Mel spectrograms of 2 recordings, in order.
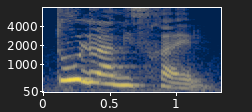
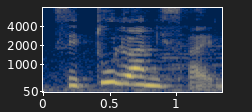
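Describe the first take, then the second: First: "Tout le Ham Israël" said again louder, "tout" hit hard; emphatic repeat. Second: Said in the usual way. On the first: Shown as a demonstration. Teacher to students, stressing the whole people, louder. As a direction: drive home "tout" with a louder, falling stress.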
